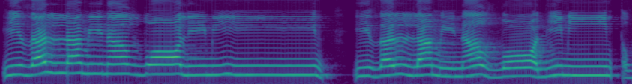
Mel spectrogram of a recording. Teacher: ادغام تو کریں گے لیکن غنہ نہیں کرنا، بغیر غنے کے ساتھ ادغام کریں گے، یعنی کہ بغیر غنے کے ساتھ ہم ملائیں گے اور جلدی ادا کر کے یہاں سے نکلیں گے۔ · تو ضا کو موٹا ادا کریں اور یہ جو ذال ہے اسے باریک ادا کریں اور یہاں پر بغیر غنے کے ادغام کریں، یعنی کہ رکنا نہیں ہے۔ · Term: ادغام تام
